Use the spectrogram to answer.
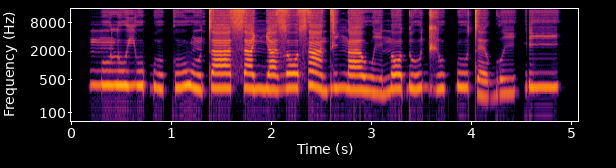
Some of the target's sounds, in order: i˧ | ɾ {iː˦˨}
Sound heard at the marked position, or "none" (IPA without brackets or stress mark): iː˧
